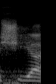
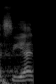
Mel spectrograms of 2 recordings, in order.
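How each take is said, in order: First: शिया said with a clear sh at the start; correct sh sound. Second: सिया with a plain hissed s, not sh; wrong sibilant. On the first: Preacher correcting the questioner, शिया with clear sh. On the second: Preacher quoting a questioner's misspelling, सिया with plain s. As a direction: say सिया with a sharp s sound as the mistaken form. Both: Shown as a demonstration. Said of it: "सिया नहीं है, शिया है वो".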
